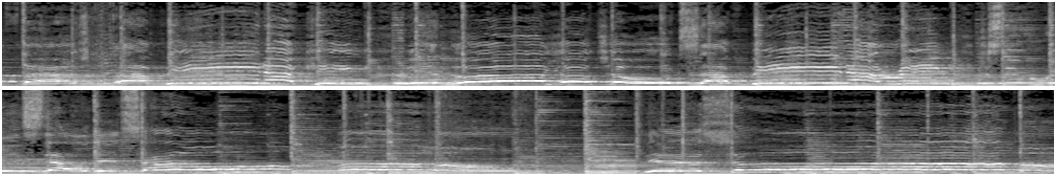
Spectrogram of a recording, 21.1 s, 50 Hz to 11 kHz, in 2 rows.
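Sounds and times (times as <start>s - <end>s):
person singing long sliding notes: 0.0s - 15.6s, 17.0s - 21.0s
guitar accompaniment: 0.0s - 21.0s.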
